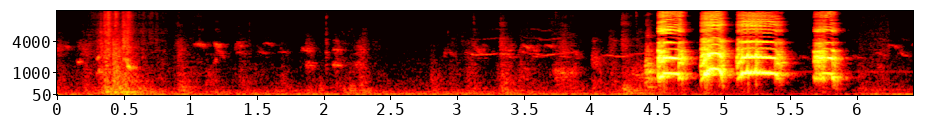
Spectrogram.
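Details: Hybrid red junglefowl crowing: after a brief soft sound and a quiet stretch, four loud, harsh, harmonic bursts follow in quick succession, the third the longest, ending the crow.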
